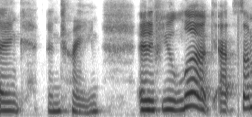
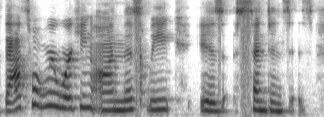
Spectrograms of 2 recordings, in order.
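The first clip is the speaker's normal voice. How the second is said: usual speaking voice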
